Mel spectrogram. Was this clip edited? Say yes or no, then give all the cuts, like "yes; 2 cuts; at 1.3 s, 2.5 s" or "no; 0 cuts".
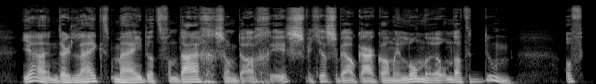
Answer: no; 0 cuts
